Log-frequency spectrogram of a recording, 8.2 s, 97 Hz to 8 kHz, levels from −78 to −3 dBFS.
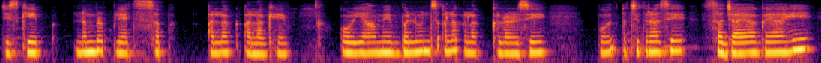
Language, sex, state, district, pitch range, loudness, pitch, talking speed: Hindi, female, Arunachal Pradesh, Papum Pare, 205-225 Hz, -16 LUFS, 210 Hz, 160 wpm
